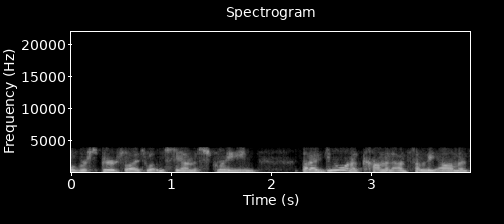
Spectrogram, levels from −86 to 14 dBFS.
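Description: Tandem speech coding runs throughout: the speech was decoded and re-encoded at each link, which fits three low-rate coders in series, leaving it rough, warbly and muffled, with nothing above 3.8 kHz.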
